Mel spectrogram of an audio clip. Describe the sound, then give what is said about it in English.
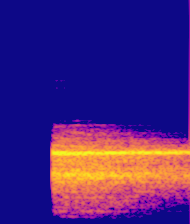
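A single sonar ping sounds as one loud, pure tone after half a second of silence and holds steady, without fading, to the end. “Sonar is a technology that uses sound to sense where objects are located.”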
